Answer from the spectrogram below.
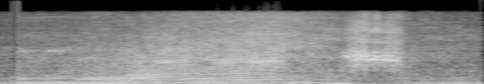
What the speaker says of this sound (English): front wheel lock skid. You can hear it, definitely can see it.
